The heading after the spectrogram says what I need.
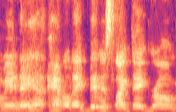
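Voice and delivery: usual speaking voice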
